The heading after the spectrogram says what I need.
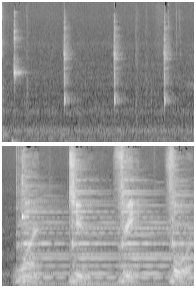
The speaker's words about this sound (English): Quarter note strumming means you're going to only do one down strum per beat. At this tempo, that will sound like this.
